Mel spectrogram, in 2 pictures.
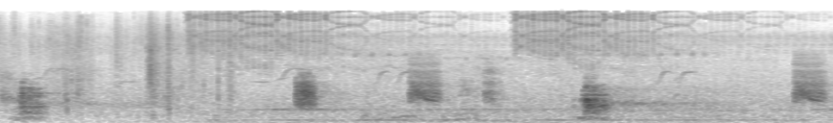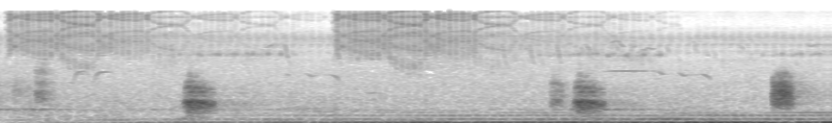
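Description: Bushbuck barking from cover: seven short, sharp calls, each a fraction of a second long, spaced one to four seconds apart.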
